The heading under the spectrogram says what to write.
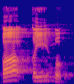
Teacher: qaf ya dari pangkal lidah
